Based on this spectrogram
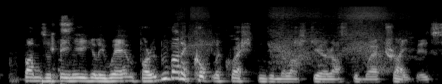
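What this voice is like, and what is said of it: Teesside English accent. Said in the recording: “I'm flying the Teesside flag here. I'm gonna make my Teesside accent even stronger every week.”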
